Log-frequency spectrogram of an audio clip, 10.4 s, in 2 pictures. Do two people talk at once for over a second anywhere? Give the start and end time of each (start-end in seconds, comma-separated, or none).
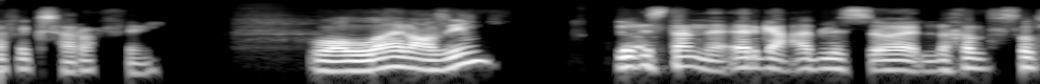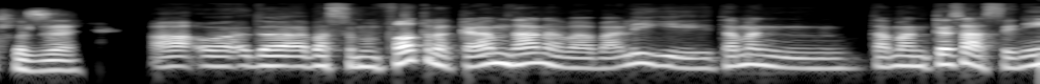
none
